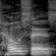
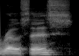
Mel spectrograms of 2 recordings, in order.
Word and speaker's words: Rosas: You You didn't pronounce It's Hosas, not Rosas.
